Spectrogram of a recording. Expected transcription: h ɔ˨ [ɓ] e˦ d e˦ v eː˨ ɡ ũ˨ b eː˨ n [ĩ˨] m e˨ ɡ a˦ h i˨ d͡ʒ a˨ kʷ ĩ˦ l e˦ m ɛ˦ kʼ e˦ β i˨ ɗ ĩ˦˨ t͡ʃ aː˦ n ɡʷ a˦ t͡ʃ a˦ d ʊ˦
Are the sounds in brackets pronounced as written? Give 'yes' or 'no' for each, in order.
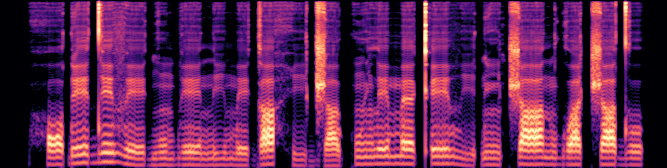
no, no

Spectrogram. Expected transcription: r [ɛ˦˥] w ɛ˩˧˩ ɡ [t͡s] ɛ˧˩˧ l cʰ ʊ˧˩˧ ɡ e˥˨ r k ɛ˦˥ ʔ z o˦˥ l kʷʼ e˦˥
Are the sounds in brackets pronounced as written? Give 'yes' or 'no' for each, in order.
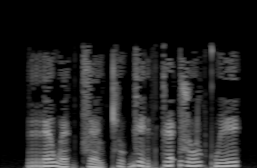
yes, yes

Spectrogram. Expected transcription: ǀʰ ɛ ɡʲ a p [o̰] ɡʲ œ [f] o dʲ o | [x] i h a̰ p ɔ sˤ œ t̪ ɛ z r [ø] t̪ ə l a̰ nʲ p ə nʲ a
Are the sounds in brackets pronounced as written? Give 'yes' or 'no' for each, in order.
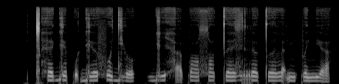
yes, yes, no, no

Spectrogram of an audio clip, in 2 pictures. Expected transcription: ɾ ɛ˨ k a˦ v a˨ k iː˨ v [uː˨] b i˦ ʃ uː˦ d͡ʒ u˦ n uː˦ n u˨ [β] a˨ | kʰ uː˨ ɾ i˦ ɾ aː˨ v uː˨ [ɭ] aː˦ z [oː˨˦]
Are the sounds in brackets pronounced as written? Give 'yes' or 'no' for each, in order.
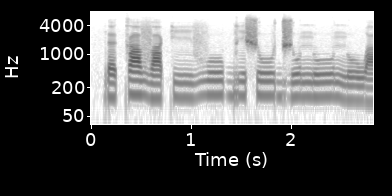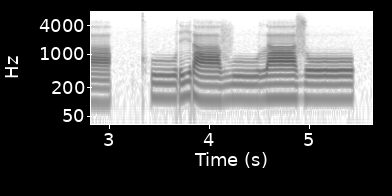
no, no, no, no

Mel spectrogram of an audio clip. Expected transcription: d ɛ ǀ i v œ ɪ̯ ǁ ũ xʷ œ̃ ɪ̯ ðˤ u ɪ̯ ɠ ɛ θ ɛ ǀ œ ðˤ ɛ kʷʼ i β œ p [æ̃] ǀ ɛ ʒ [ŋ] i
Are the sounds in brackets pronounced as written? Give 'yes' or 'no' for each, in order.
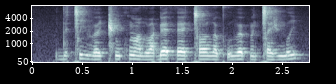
no, no

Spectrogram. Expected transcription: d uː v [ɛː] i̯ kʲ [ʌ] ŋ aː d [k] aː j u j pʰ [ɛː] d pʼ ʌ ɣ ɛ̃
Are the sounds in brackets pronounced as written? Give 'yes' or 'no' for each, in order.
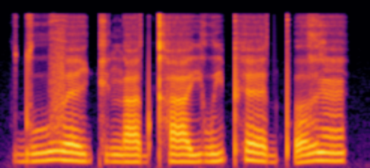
yes, yes, no, yes

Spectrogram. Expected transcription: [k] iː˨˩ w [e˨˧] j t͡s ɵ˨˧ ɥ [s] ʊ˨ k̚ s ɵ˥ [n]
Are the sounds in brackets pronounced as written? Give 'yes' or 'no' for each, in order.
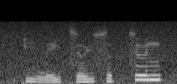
yes, no, yes, yes

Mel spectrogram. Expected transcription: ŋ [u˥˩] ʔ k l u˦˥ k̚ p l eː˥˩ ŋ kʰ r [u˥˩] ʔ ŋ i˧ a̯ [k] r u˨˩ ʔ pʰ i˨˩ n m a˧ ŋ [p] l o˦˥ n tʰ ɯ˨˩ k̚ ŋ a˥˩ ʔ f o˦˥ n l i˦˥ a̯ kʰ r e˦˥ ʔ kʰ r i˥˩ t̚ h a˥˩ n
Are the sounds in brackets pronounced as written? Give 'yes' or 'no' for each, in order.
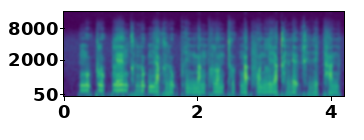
no, yes, yes, no

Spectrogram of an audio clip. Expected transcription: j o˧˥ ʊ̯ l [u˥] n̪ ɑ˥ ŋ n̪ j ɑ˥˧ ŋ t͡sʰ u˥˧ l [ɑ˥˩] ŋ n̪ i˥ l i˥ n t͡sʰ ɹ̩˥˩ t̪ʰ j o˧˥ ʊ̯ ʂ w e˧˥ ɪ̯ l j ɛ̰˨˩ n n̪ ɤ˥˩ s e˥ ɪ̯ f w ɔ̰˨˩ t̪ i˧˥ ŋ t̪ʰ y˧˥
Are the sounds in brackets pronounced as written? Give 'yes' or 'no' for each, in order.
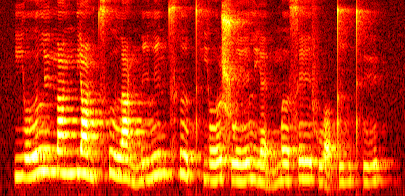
no, yes

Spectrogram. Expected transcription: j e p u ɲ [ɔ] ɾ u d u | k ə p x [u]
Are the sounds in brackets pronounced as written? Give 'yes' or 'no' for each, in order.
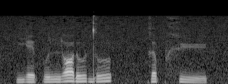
yes, no

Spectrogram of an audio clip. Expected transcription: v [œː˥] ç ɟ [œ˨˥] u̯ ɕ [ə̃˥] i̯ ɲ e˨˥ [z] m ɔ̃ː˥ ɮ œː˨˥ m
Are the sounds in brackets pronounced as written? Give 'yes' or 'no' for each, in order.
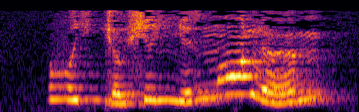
no, yes, no, yes

